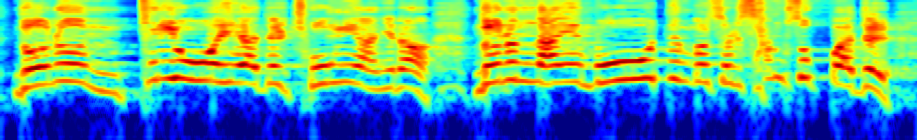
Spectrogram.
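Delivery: booming voice of God. Pretend. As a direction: speak as God, calling his child. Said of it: "하나님은 우리에게 뭐라고 말씀한다는".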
